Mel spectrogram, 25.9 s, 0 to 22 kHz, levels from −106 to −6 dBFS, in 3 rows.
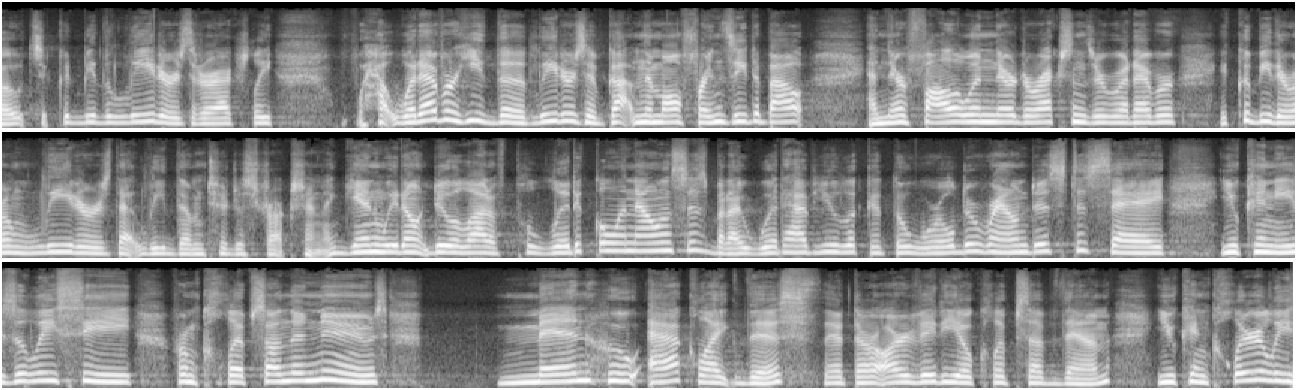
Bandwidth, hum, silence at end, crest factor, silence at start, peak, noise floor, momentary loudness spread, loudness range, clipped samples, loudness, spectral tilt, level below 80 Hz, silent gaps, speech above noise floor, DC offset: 16.5 kHz; none; 0 s; 12 dB; 0 s; 0 dBFS; -37 dBFS; 8 LU; 2 LU; under 0.1%; -13 LUFS; -5 dB/octave; -54 dBFS; none; 25 dB; under 0.1%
